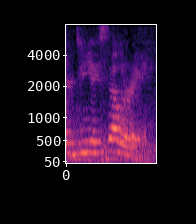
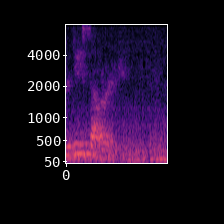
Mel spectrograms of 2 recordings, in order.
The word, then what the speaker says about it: decelerating: Now, you are still moving forward, but you are deaccelerating, or you're decelerating. Sorry, put an extra syllable in there, okay?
